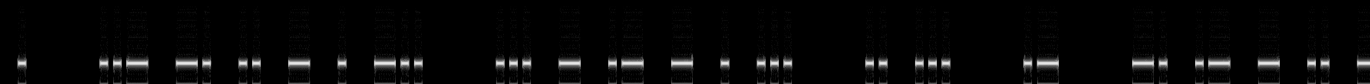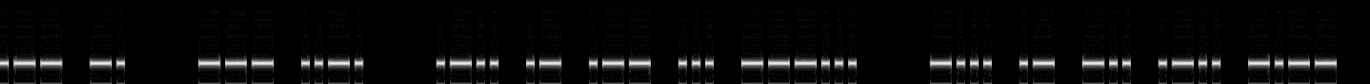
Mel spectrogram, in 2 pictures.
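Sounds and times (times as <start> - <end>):
morse code at 5 wpm: 1.0 - 4.3, 5.0 - 8.0, 8.7 - 9.6, 10.2 - 10.6, 11.3 - 15.0, 15.7 - 17.4, 18.1 - 22.3, 23.0 - 27.2.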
